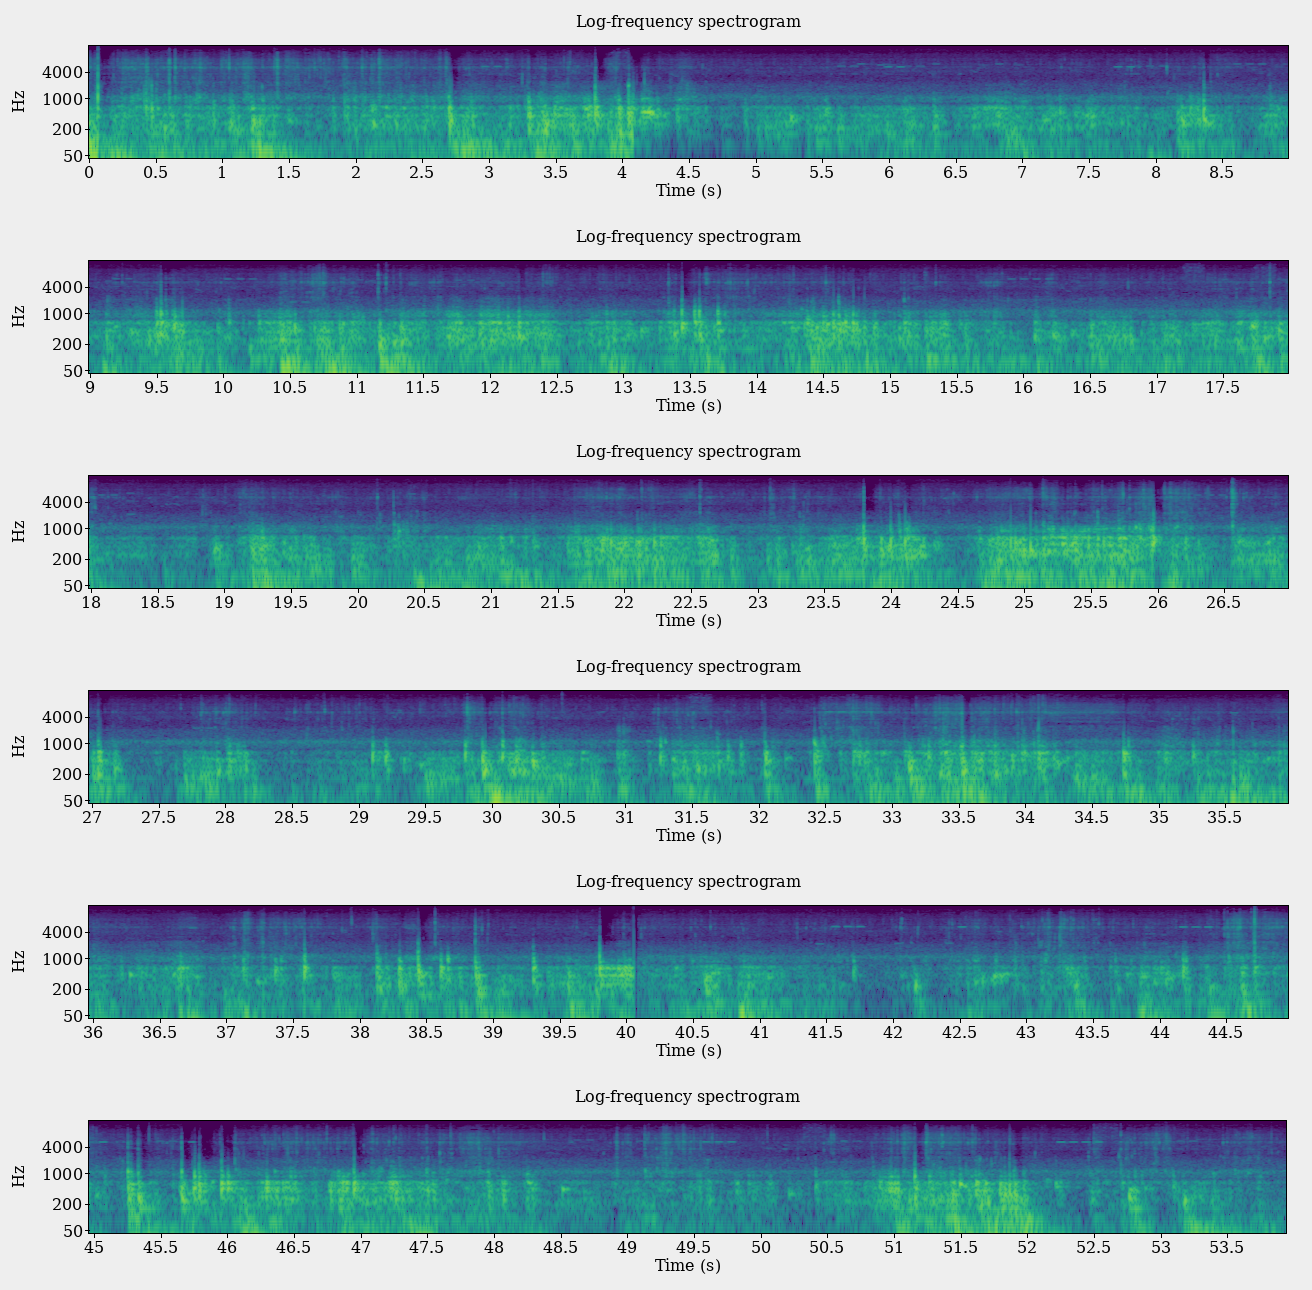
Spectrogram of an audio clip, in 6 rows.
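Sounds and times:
water slapping against hull: 0.0s - 53.9s.

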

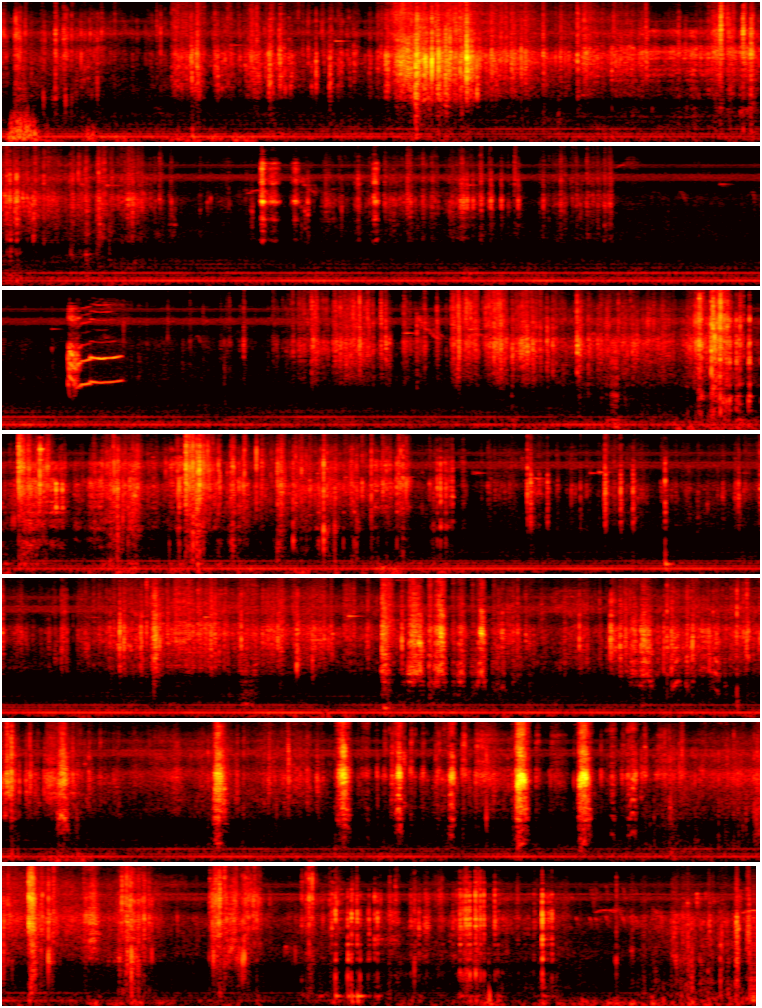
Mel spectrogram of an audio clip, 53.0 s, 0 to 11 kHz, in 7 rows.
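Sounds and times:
steady low hum: 0.0s - 53.0s
cat meowing: 15.8s - 16.5s
rustling and clicks: 16.8s - 43.0s.

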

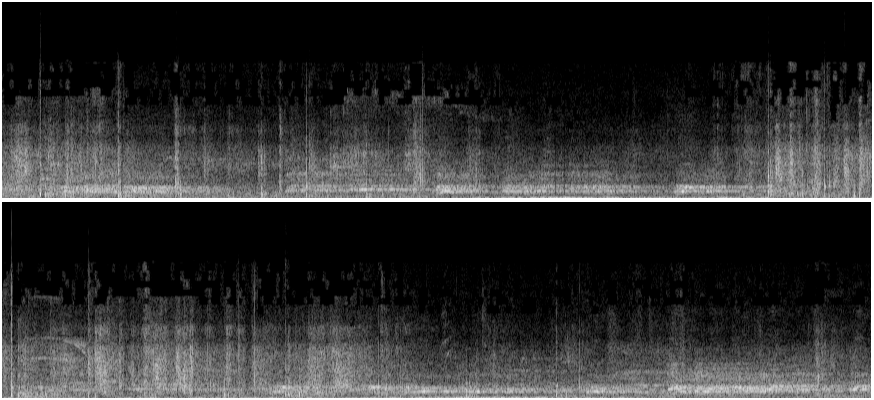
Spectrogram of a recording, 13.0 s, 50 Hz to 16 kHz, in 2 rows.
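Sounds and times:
racket hitting tennis ball: 0.0s - 3.7s, 5.3s - 11.3s.

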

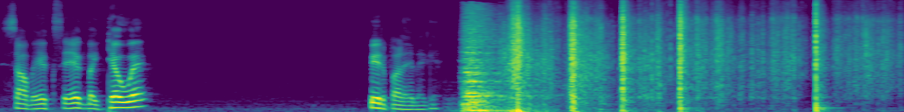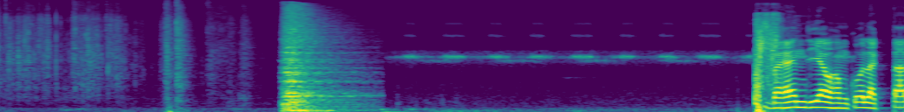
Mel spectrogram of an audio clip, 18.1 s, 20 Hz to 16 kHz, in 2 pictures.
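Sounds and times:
soft rustling: 5.0s - 10.7s
cricket chirping: 12.9s - 17.8s.

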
